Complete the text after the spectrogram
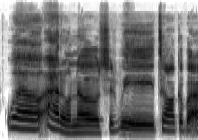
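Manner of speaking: high, slow, mocking put-on voice.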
